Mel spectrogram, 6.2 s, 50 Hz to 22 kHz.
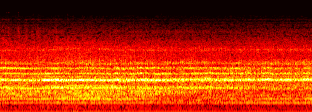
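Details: Honda S2000 engine bay: thin steady whir with a high ringing note, grinding/whirring rising in pitch with rpm; suspected serpentine belt, but still noisy after replacing auto tensioner and pulley; source not found.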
